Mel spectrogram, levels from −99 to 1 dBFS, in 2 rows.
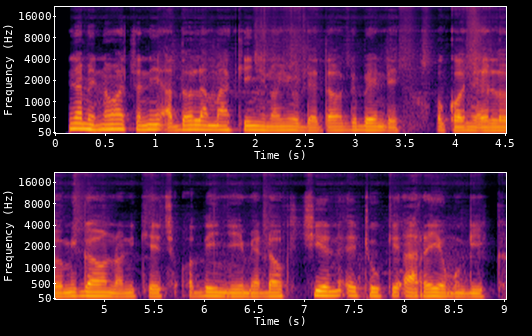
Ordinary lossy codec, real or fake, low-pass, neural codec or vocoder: none; fake; none; vocoder, 44.1 kHz, 128 mel bands, Pupu-Vocoder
